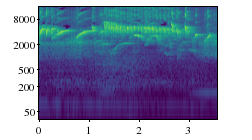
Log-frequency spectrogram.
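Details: Canary cock in song, 2024: quick sequences of upswept chirps run into dense, fast rolling trills that hold without a break.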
